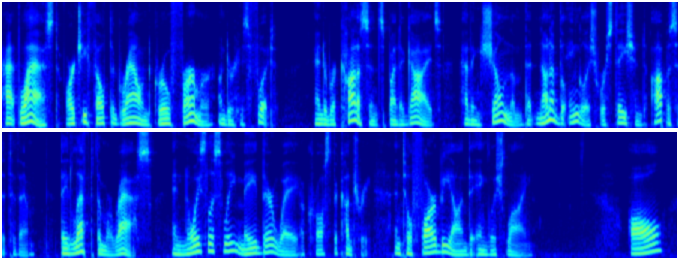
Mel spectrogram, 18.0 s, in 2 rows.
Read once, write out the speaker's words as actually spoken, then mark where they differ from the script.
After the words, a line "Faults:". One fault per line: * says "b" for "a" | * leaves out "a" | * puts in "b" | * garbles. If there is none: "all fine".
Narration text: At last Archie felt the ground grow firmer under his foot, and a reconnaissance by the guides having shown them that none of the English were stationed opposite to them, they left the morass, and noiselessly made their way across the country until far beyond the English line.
At last Archie felt the ground grow firmer under his foot, and a reconnaissance by the guides having shown them that none of the English were stationed opposite to them, they left the morass, and noiselessly made their way across the country until far beyond the English line. All
Faults:
* puts in "All"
